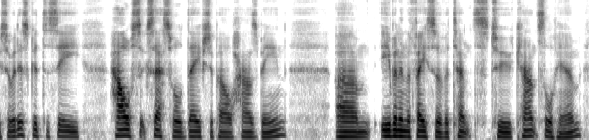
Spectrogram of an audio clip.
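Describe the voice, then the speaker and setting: A man hosting his own channel, giving casual, opinionated news commentary in a rambling way with many ums and uhs. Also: fairly low pitch. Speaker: channel host. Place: home in Australia.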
